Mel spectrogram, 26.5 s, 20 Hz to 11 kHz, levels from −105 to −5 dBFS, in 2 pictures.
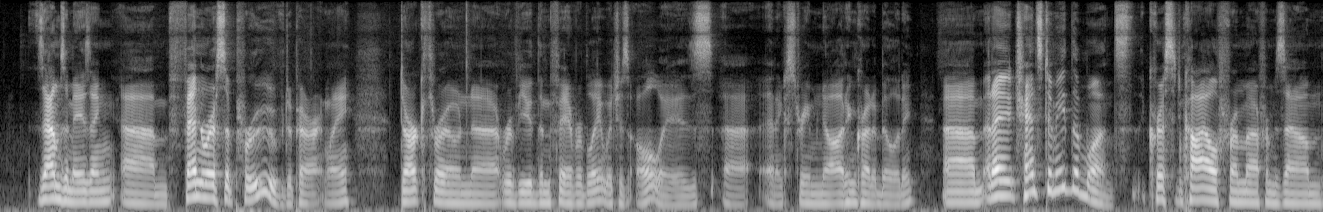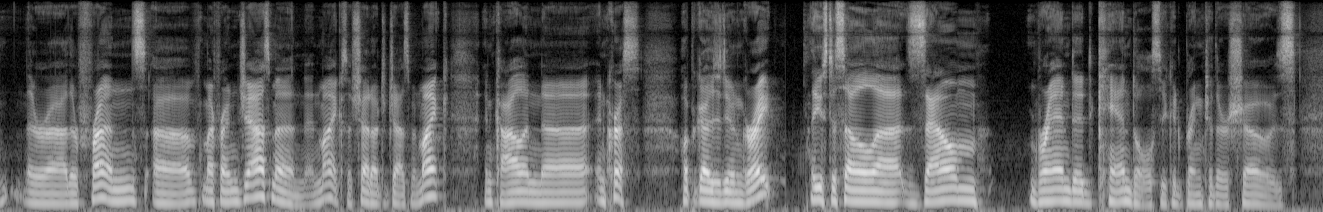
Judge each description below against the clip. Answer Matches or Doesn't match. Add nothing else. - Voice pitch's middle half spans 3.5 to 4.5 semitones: Matches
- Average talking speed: Matches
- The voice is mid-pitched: Doesn't match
